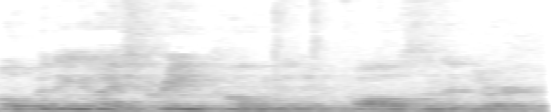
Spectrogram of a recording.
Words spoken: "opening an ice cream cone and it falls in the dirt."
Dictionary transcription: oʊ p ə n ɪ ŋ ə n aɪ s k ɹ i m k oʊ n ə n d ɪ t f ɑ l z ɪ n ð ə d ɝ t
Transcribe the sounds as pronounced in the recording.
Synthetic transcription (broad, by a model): oʊ p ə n ɪ ŋ ə n aɪ s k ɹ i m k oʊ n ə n ɪ t f ɑ l z ɪ n ð ə d ɝ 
